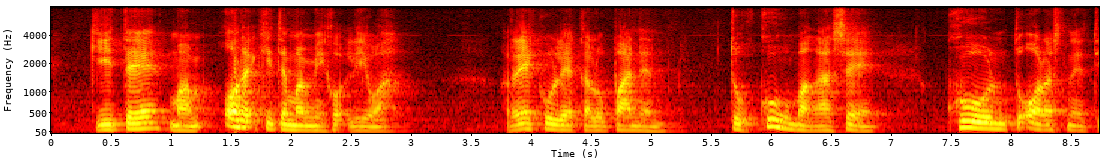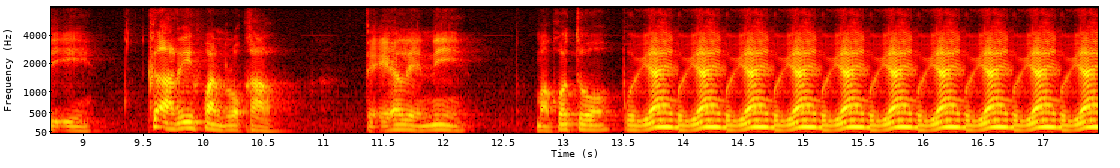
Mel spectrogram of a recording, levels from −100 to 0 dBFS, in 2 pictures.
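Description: A speech clip carried over a call link that tops out near 8 kHz, which fits G.722 at 64 kbps. From 1.50 to 1.54 s the loudest peak turns harsh and crackly. This is microphone overload. The signal was likely driven about 4 dB past the converter's limit, so a small share of samples had their tops sheared flat. At 2.22 s voice and background drop together by about 3 dB. This is a microphone volume step-down. The likely cause is the call software cutting input gain in one move after that distorted peak. From 13.95 s to the end a broken-record loop takes over. A fragment of about 0.40 s repeats back to back, nine times. The stream likely stalled and kept resending its last buffer, so the audio meant for those seconds is lost.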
